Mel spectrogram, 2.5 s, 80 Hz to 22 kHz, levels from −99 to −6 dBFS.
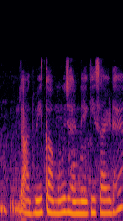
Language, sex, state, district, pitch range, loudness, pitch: Hindi, female, Uttar Pradesh, Deoria, 225-265 Hz, -32 LUFS, 235 Hz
